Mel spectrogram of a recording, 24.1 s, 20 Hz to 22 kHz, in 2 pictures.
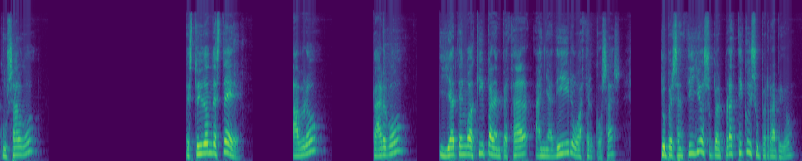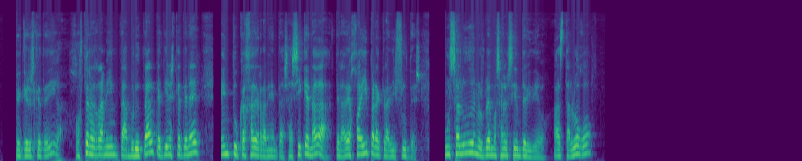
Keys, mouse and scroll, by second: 1.6 y, 3.4 ctrl+p, 3.8 Return, 21.8 typing.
